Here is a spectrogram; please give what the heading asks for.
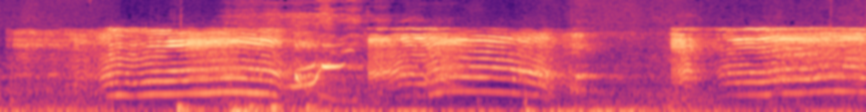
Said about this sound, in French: Qu'est-ce qu'il lui ont fait bébé pour qu'il pleure comme ça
